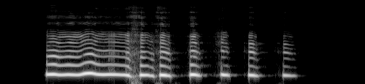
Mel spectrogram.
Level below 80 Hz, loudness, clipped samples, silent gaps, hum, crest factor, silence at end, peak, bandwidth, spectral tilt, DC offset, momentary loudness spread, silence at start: -54 dBFS; -12 LUFS; under 0.1%; none; none; 14 dB; 0.7 s; 0 dBFS; 10 kHz; -3 dB/octave; under 0.1%; 13 LU; 0.45 s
